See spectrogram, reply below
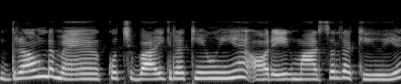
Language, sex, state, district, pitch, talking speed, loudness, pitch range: Hindi, female, Uttar Pradesh, Budaun, 270 Hz, 195 wpm, -14 LUFS, 240-285 Hz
